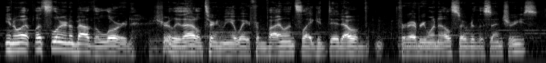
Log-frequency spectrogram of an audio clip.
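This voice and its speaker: A man's voice: on the low side, steady tone, a little fast, darkish tone, soft background music. A man giving casual, wry and sarcastic commentary while hosting a game playthrough. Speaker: gameplay host.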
